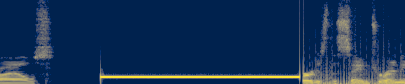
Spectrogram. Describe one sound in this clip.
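A steady, high test tone sounds.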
